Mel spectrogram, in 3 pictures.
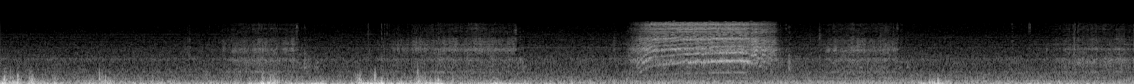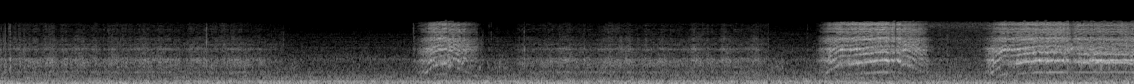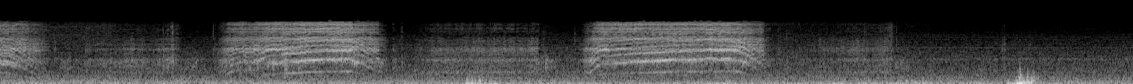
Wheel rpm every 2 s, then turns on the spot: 0, 10, 20, 70, 10, 30, 30, 10, 30, 40, 70, 60, 70, 40, 100, 30, 0.
2-6 8-14 16-18 26-28 30-32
